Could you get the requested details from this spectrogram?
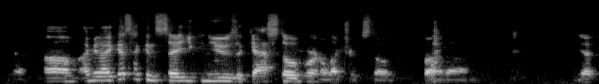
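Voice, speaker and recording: Speaking at a moderate pace with long, frequent pauses, a man talks in a New York accent. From US Northeast. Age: 30s. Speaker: sushi chef. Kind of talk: casual chat.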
